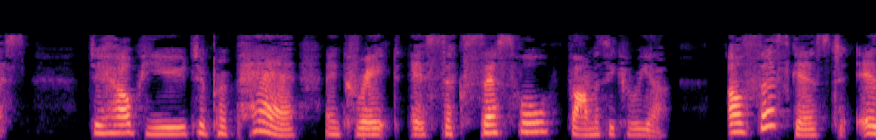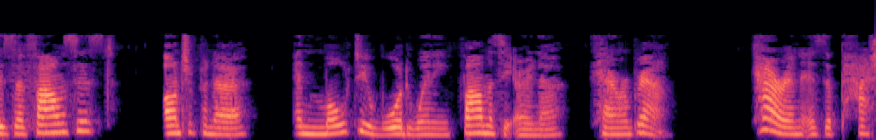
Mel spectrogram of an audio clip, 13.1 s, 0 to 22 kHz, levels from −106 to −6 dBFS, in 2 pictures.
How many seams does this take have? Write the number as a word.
zero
